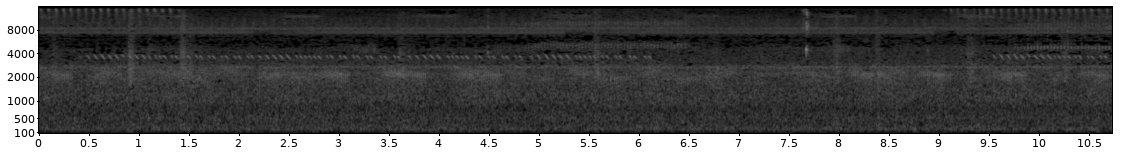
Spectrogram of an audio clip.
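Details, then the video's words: A dense insect chorus: steady high pulsed trills layered in several bands, a continuous shrill buzzing over a soft broadband hiss, with a brief click near the eight-second mark. "SINGING OF INSECTS"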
